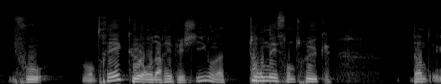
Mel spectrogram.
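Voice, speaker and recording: Using a dark, mellow tone and lively intonation, a man speaks at a medium pitch with long, frequent pauses, in a dry, close sound with no echo. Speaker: opera stage director, former singer. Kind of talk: conference talk to students. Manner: fast; halting, many repetitions.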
